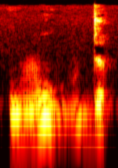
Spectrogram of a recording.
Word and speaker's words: would: Donc, attention de ne pas prononcer le L. Lorsque vous avez would, comme on l'écrit, vous prononcez would et vous oubliez le L qui est ici. Donc, ça fait would smoke, vous voyez. Donc, on n'entend pas la prononciation du L. Souvent, on le prononce pour les débutants, mais une fois que vous maîtrisez, ça ne sert à rien de le prononcer, vous dites would.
